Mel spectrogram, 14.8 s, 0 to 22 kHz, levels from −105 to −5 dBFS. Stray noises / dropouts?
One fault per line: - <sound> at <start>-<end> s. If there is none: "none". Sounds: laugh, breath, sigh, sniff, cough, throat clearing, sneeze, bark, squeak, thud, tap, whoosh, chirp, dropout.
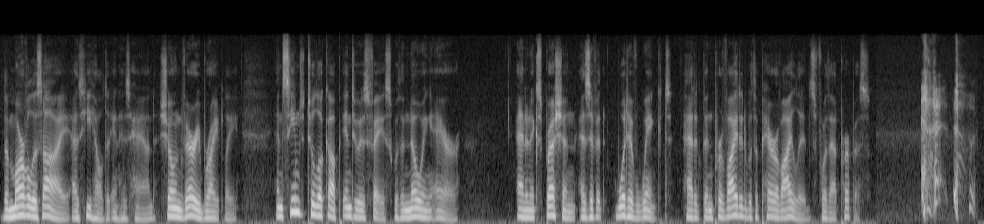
- throat clearing at 13.8-14.6 s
